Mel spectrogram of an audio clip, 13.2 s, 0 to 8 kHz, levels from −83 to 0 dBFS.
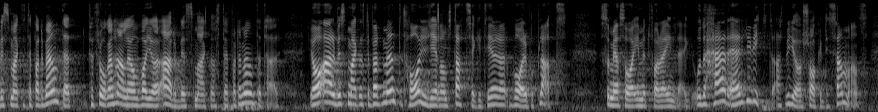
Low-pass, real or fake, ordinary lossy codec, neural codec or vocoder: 7.2 kHz; real; none; none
